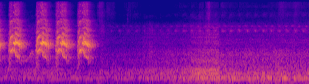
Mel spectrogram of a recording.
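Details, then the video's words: Green ringneck parrot chicks during feeding, four rough, grating squawks in a rapid row, followed by quiet room noise. "Raw Parrot Green Ringneck Parrot Chicks Feed Time"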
